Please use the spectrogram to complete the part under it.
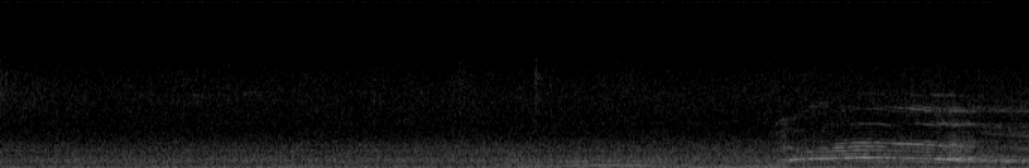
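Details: Domestic cat Jasper facing off with a neighbourhood cat; after several seconds of steady background rumble, a low moan gives way to a rising, wavering higher yowl near the end.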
